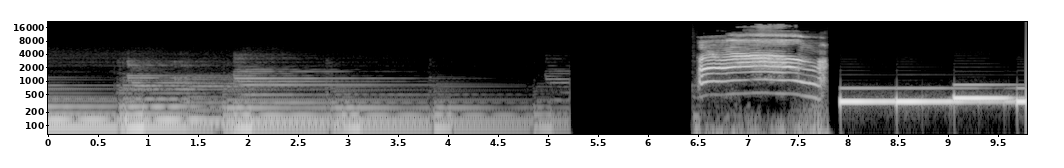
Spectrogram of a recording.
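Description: A single loud, drawn-out black cat meow rises and falls after a brief silence, set between buzzing electronic drones that sound distorted and processed. No one speaks.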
